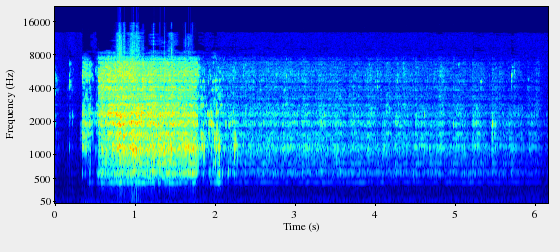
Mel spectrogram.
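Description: Audience applauding in an old, lo-fi archival recording. It swells suddenly about half a second in, is loudest for just over a second, then carries on more quietly and fades near the end.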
